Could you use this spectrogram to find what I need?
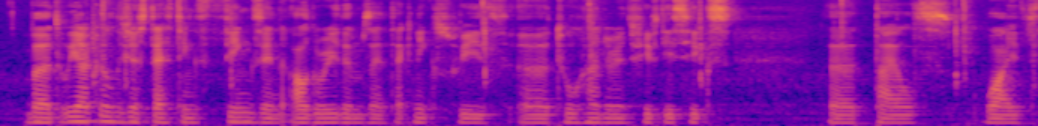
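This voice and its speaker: A man's fairly low voice with a non-native accent, fairly even intonation and a fairly quick pace. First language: not English. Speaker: programmer. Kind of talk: coding tutorial. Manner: halting, many fillers; casual.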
